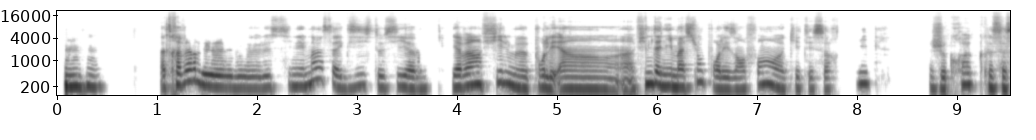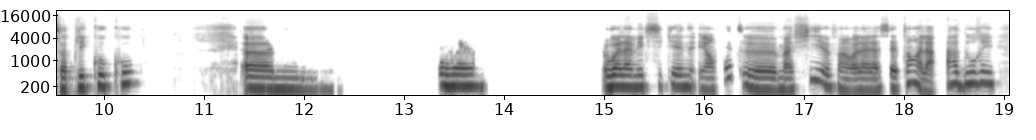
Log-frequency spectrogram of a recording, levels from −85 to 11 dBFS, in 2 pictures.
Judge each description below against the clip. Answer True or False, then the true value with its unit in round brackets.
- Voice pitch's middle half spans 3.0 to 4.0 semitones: True (3.7 semitones)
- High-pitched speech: True (200 Hz)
